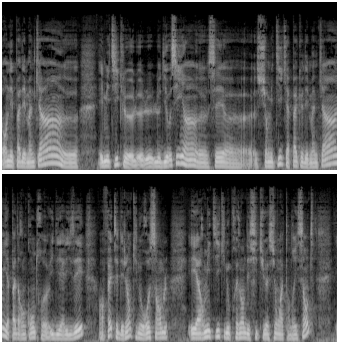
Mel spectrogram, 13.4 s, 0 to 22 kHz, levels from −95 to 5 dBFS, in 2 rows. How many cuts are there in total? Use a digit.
0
